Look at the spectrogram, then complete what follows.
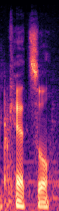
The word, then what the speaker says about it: quetzal: got the long green feathers yep it's a quetzal it's definitely ketzel feathers wow yeah here take a look at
